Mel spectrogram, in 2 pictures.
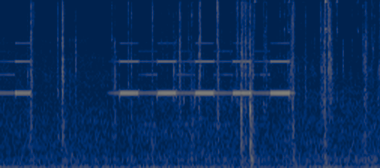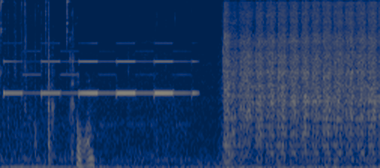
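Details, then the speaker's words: Car after new head gasket fitted, radiator not yet installed, cold day, battery possibly low: dash chimes, then starter spins engine steadily for a couple of seconds but never catches; cranks, no start, owner suspects something left unplugged. "well there's clearly something somewhere that I've neglected to plug back in but I don't know what it is"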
